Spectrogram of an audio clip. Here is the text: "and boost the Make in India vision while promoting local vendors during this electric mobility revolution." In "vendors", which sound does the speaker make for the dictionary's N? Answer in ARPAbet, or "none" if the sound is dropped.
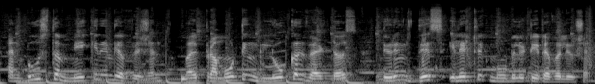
L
